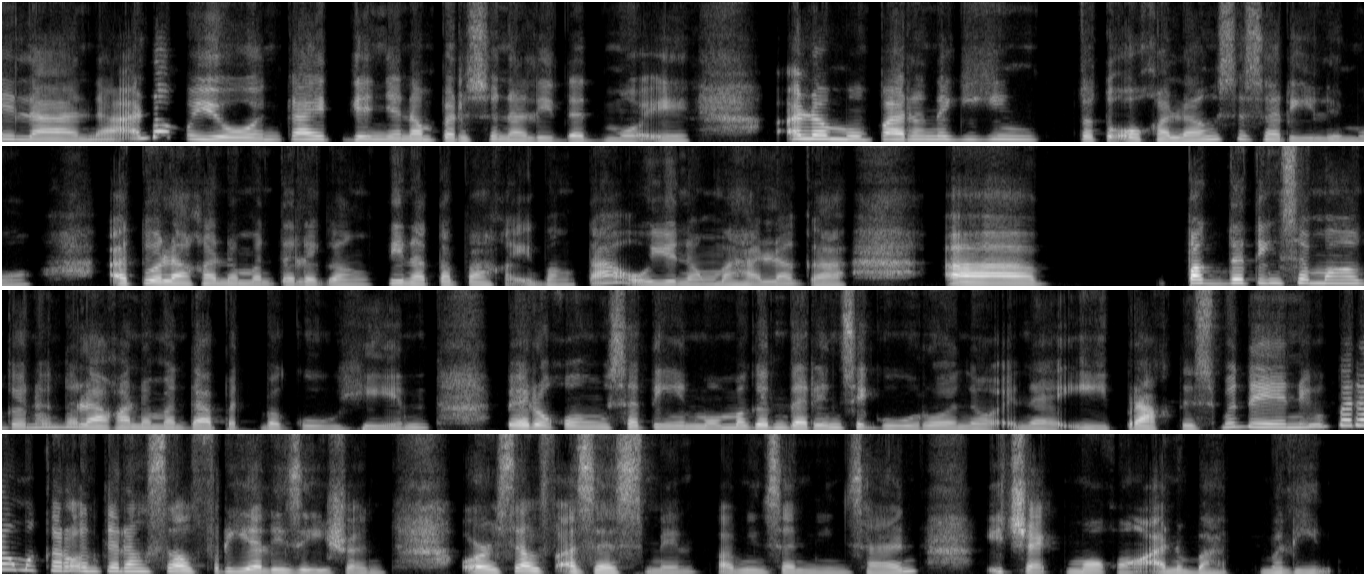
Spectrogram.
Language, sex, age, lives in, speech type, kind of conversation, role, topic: Filipino, female, 35-39, Philippines, conversation, advice, advisor, Paano ko tatanggapin ang puna nang hindi nagiging depensibo?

